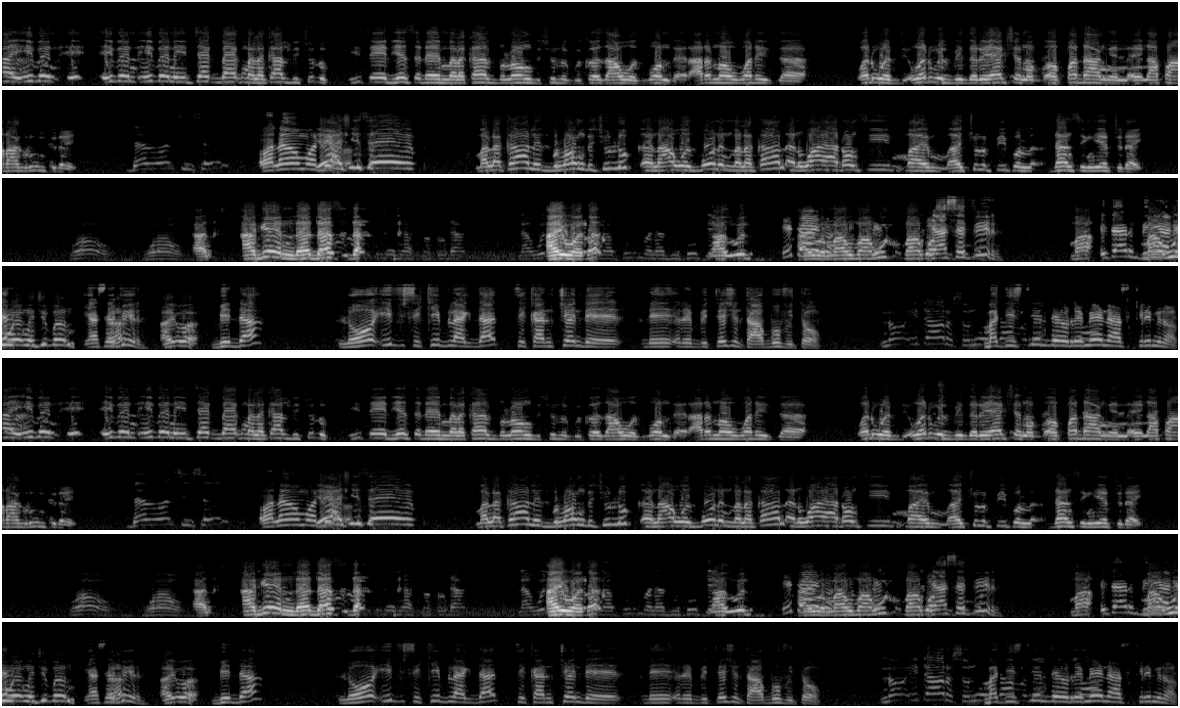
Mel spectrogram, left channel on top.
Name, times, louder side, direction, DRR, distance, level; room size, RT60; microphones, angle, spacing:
voice 1, 0.0-8.0 8.6-12.5 14.9-15.9 16.5-23.1 25.4-25.6 25.9-27.2 29.0-29.5 30.6-31.0 31.5-32.9 34.2-34.4 34.9-36.0 36.3-36.5 36.9-37.2, left 1 dB, 15° left, 0.7 m, -26 dB
voice 2, 10.1-11.9 12.2-12.3 13.0-14.0 24.2-25.4 26.1-28.2 28.7-30.7 31.1-31.2 31.5-33.4 44.1-46.3, right 2 dB, 25° right, 3.9 m, -46 dB
voice 3, 14.3-15.3 31.3-31.8 32.2-32.3 32.8-33.5 34.5-35.4 36.1-36.7 37.4-37.9 38.6-43.5 45.1-47.0, left 4 dB, 75° left, 1.9 m, -30 dB
open air
head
